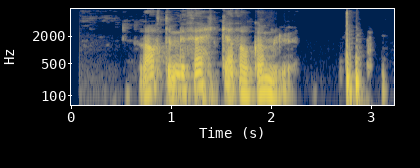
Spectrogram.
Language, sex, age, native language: Icelandic, female, 20-29, Icelandic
